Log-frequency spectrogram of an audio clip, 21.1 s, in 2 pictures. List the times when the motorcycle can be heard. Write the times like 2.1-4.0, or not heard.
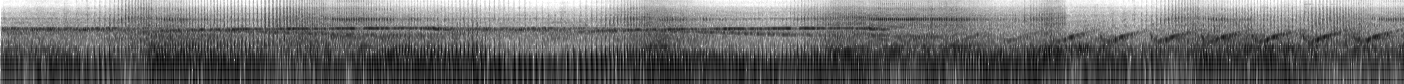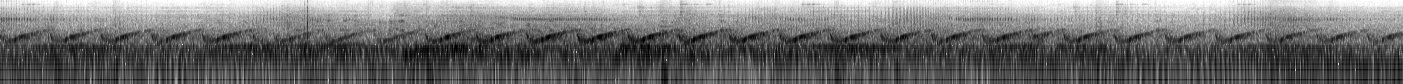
0.0-21.0.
